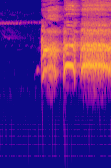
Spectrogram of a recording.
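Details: Red junglefowl used in hunting with a decoy bird gives a loud, raspy crow in three segments: a rough opening, a short ringing middle note, then a drawn-out harsh ending. A thin insect whine sits faintly behind.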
